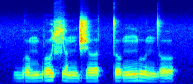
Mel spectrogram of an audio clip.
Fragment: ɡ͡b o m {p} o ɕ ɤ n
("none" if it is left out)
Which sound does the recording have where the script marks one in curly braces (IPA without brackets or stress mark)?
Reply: b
